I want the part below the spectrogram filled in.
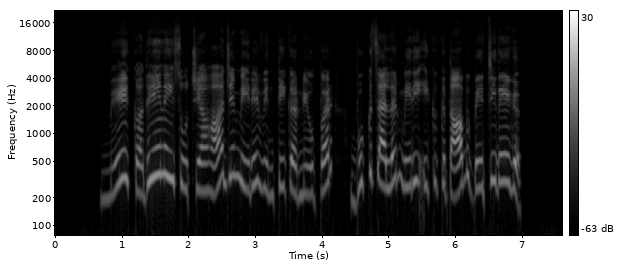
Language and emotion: Dogri, surprised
